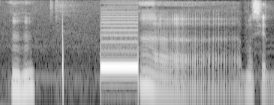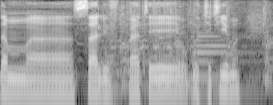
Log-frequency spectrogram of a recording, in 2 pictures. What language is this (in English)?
Fula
